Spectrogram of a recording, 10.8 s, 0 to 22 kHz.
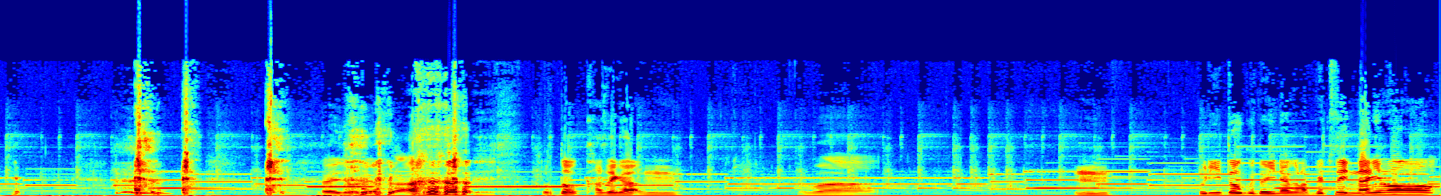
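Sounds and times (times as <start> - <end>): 
speech: 0.1 - 1.2, 2.5 - 5.2, 6.0 - 6.7, 8.0 - 8.4, 9.0 - 10.8
person coughing: 0.9 - 3.5
laughter: 2.6 - 3.8.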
